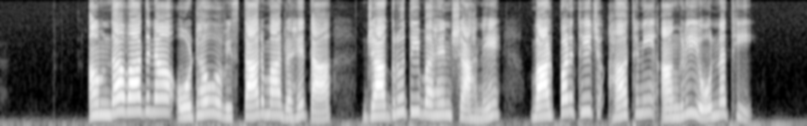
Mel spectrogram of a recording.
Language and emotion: Gujarati, neutral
